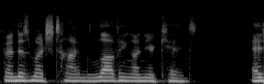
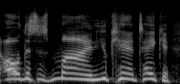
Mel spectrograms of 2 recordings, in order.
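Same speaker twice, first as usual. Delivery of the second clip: put-on higher, childish mine-mine tone; mock possessive whine; 7 semitones higher than usual. Preacher mocking a grabby attitude, higher and childish. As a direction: mimic a grabby child guarding his toy.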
